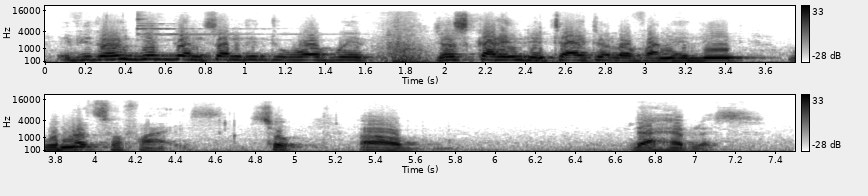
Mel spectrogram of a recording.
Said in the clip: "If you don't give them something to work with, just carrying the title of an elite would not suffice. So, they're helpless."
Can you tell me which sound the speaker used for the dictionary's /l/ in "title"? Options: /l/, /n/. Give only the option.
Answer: /l/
